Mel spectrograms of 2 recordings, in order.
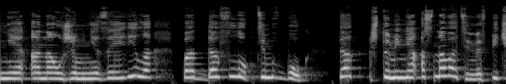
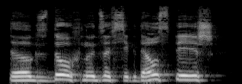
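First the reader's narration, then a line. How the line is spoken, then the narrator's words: Convinced growl. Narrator (Russian): Убежденно рыкнула Рибая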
